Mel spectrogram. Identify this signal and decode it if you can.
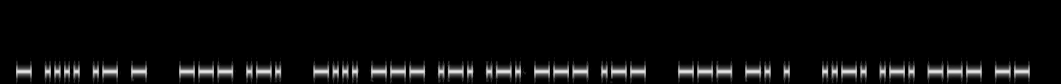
Morse code, heard as a keyed tone, about 25 wpm, 600 Hz. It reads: THAT OR BORROW ONE FROM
